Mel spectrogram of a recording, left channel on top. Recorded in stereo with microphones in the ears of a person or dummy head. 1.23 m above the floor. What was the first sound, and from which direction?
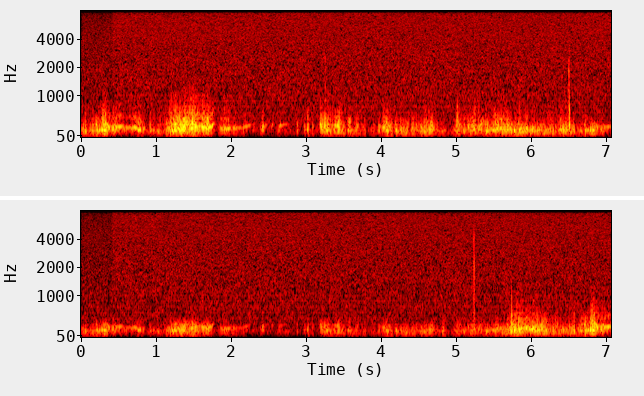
Only background noise.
